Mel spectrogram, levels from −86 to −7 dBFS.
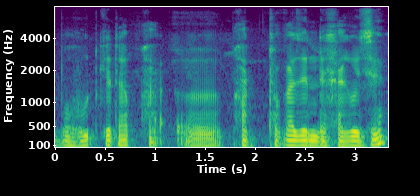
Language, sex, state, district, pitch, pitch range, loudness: Assamese, male, Assam, Sonitpur, 100 Hz, 95-105 Hz, -19 LUFS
